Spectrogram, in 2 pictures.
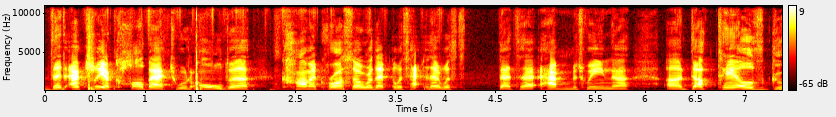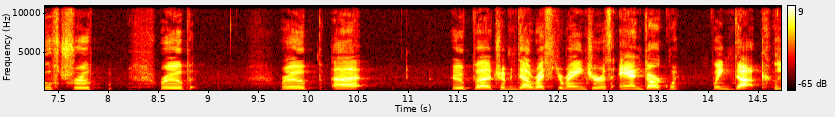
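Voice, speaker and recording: Male commentary host: high, bright voice, chatty, halting delivery with repeated words. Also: clean tone. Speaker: movie riffing host. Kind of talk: casual live commentary.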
